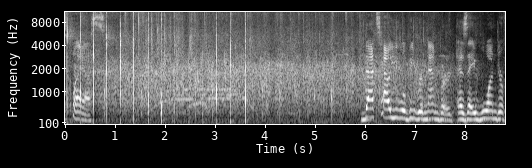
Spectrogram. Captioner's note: applause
